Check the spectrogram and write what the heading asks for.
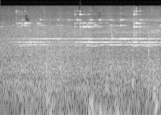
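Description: Chime on a shop door ringing as the door is pulled open: several high bell tones sound together about a quarter second in and ring on, over a low rumble of outside noise.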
